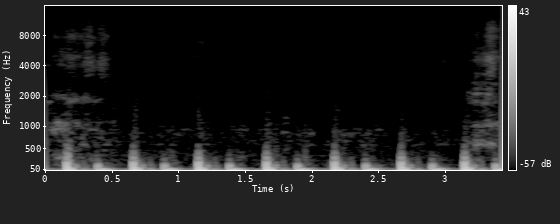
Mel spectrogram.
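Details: A person's recorded heartbeat played to an audience to infer emotional state: a brisk, steady lub-dub at about 120 beats a minute, faster than a calm resting rhythm.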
